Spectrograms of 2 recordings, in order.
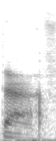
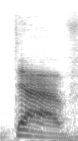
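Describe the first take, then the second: First: The name ends with an f sound. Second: The name ends with a v sound. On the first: The speaker calls it wrong. "not Daff. I've mispronounced his name for years" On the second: The speaker calls it right. "it also is Dav"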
